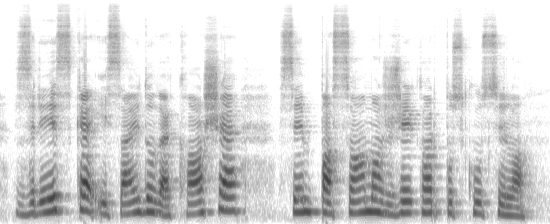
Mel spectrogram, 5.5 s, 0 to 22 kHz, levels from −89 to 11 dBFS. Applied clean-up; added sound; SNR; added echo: none; none; none; none.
